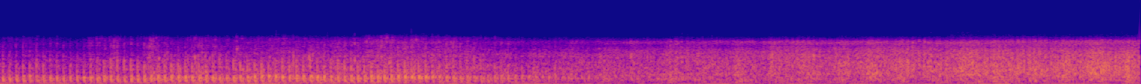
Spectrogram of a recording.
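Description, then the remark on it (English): A motorboat carrying two Mounties drones steadily for several seconds, a continuous low, rumbling hum with a slight swell partway through, loud, with no voices. “Two Mounties in that motorboat out there.”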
